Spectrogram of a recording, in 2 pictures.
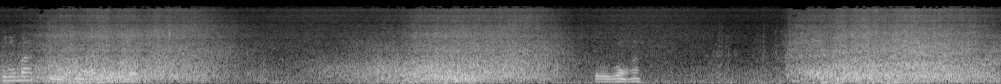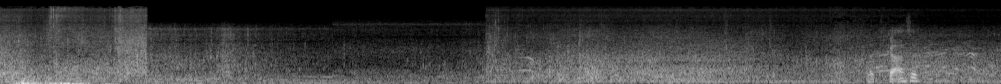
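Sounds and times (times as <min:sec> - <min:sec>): wind buffeting microphone: 0:00.0 - 0:13.1
rushing water: 0:00.0 - 0:20.0.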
